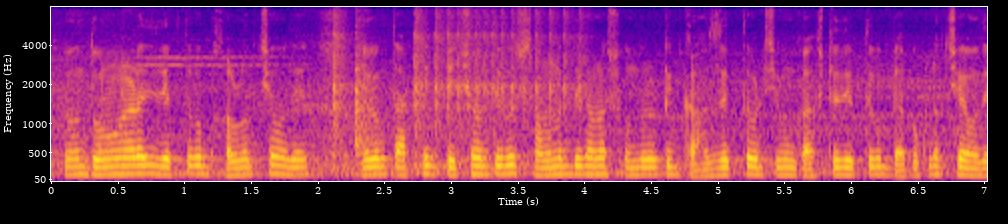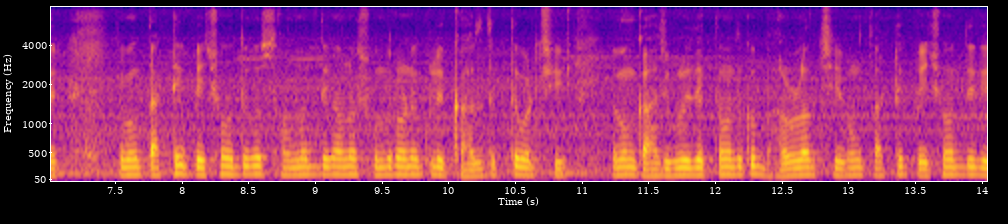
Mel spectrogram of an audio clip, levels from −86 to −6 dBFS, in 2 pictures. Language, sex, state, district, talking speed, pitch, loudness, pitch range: Bengali, male, West Bengal, Dakshin Dinajpur, 210 wpm, 130 Hz, -19 LUFS, 125-135 Hz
